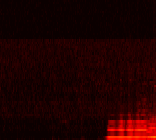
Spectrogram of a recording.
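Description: Near silence for about a second and a half, then a concert flute comes in with a single held note near the end.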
